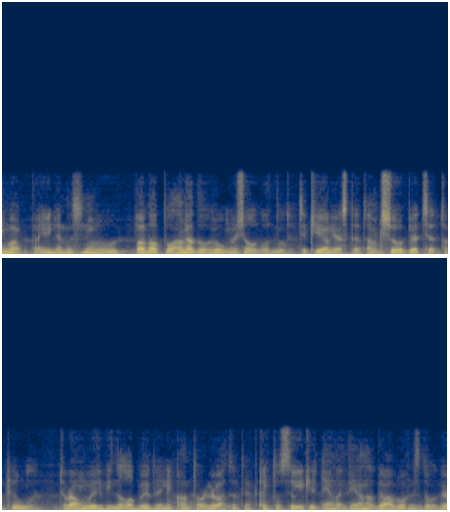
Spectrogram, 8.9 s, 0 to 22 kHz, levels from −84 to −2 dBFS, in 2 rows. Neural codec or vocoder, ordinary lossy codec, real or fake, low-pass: codec, 16 kHz, 0.5 kbps, FreqCodec, larger model; AAC, 96 kbps; fake; 7.2 kHz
